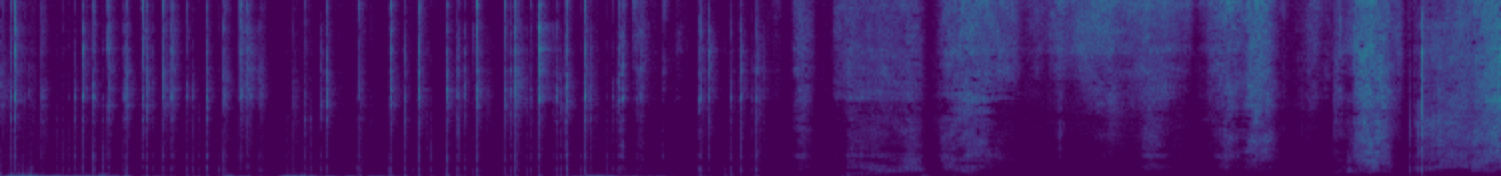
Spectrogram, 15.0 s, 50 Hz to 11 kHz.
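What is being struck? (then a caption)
Wooden ruler. A 30 cm solid light wooden ruler, held in both hands, is tapped and scratched with long fingernails. For about seven seconds, quick, dense, dry clicking taps and scratches come with soft low thumps. The sound then falls to quiet, bright, hissy scraping strokes for the rest of the clip.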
